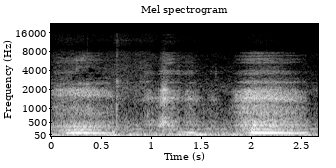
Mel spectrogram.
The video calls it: Part 2: Adorable! Egyptian Mau Cat Gets Woken Up, Makes Cute Sounds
